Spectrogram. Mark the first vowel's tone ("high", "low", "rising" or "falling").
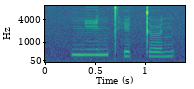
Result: high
